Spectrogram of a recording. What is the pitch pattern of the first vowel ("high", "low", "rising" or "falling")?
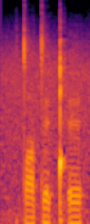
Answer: low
